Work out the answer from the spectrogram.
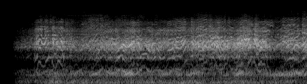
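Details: Sooty terns at Johnston Atoll on 19 June 2001: a dense, unbroken wall of many overlapping harsh, high nasal calls that swells in within the first half-second and then holds steady throughout.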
